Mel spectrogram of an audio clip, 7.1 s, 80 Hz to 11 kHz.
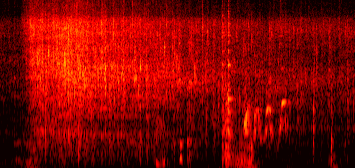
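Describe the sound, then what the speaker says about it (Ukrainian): Chopped peppers and onions fry in four pans, a steady loud sizzle building up at once and continuing throughout, with occasional clinks and stirring knocks near the end. "Приготувала 4 сковорідки і буду обсмажувати все."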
